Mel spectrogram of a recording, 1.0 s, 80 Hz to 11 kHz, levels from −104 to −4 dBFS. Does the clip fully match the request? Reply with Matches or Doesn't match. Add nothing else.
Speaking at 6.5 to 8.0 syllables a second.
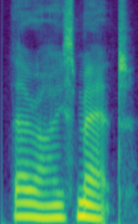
Doesn't match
